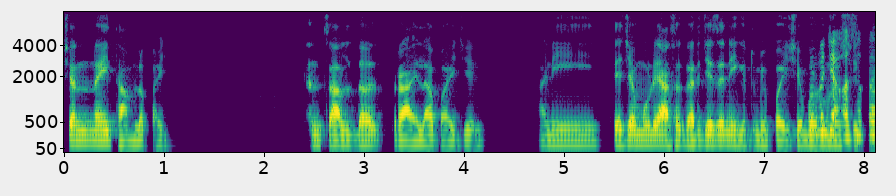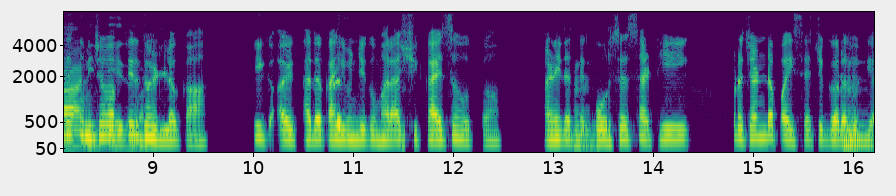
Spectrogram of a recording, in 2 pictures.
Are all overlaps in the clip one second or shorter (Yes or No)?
No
